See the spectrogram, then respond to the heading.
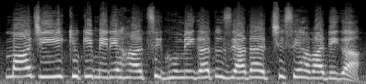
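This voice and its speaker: A woman voicing a proud, stubborn young married woman in an animated moral story, with a bossy, emphatic way of talking. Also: very high voice, moderate pace, a little hiss or hum, pitched above the performer's own voice. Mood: eager.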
